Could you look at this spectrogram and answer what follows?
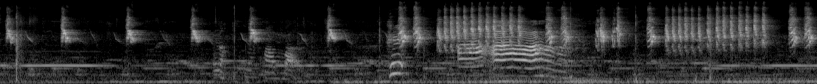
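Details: Long-tailed shrike singing in the evening, played as a lure to prompt other birds. Sharp high chirps repeat roughly every half second, then a run of buzzy, harsh rattling bursts with wavering whistled notes, over a steady low hum.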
